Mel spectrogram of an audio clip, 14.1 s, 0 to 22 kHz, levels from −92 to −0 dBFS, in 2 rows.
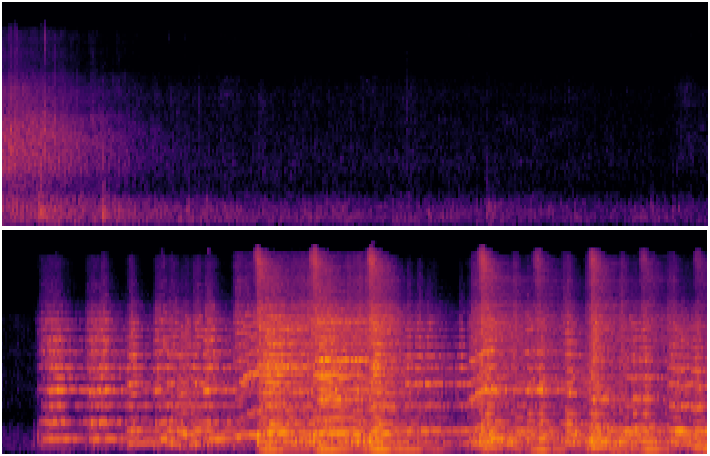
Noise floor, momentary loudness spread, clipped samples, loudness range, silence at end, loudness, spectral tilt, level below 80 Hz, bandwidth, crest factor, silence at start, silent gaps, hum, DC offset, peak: -68 dBFS; 19 LU; under 0.1%; 13 LU; 0 s; -25 LUFS; -4 dB/octave; -66 dBFS; 15.5 kHz; 22 dB; 0 s; none; none; under 0.1%; -8 dBFS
